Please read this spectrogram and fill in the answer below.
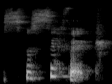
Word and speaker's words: specific: And here you want a k at the end. It is a k sound. But you've got 2 S's here, specific, specific. That first E is said as schwa, specific, specific.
